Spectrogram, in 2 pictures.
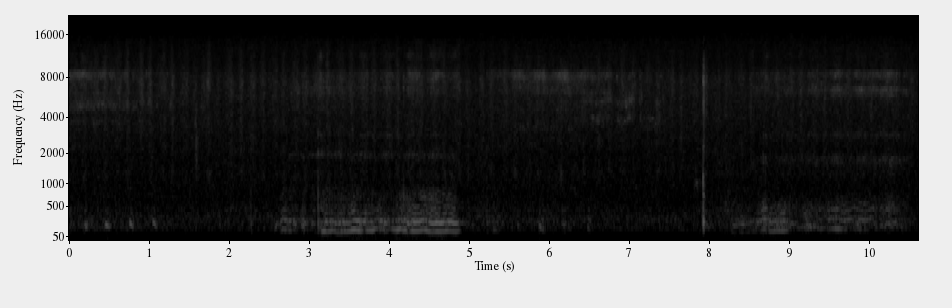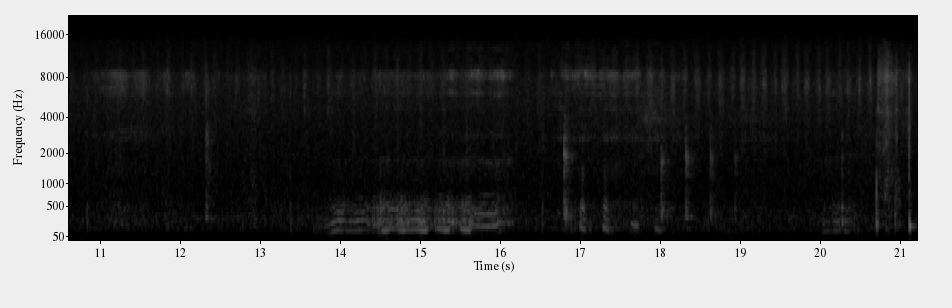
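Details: Sleeping dog snoring: low rumbling snores in irregular bursts with quiet gaps and faint clicks in a small room.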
